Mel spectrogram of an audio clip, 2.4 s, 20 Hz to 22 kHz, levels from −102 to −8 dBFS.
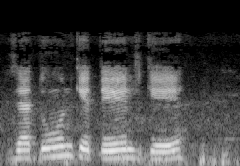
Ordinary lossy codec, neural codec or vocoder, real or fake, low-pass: Opus, 64 kbps; none; real; 10.8 kHz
